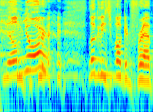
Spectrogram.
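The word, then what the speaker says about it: Mjölnir: Yeah, when Captain America picks up the hammer, whatever it's called, Mjolnir. Yes. Mjolnir. Some dude that comes to me, it's actually pronounced Mjolnir.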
